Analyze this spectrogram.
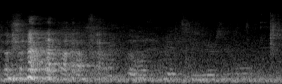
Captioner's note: group laughs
